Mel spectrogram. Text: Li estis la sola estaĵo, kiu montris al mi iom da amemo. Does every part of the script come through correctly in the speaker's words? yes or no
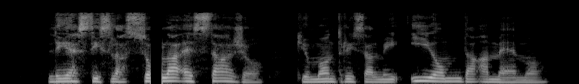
yes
